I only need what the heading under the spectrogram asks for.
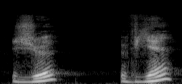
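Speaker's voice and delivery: usual speaking voice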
